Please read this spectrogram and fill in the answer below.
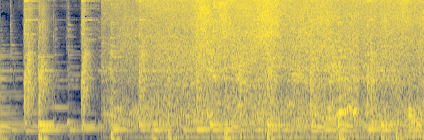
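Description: Background music with a steady beat; about a second and a half in, a loud steady rush of blowing air from an air-shower booth's blowers joins it.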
